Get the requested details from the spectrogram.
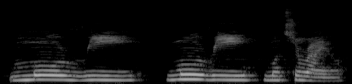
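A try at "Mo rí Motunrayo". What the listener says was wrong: Not Mori. Mori. So can you see there's a difference between the tonation? So the tone, Yoruba language is a tonal language. So you have to be very mindful of how you say it. Not re.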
